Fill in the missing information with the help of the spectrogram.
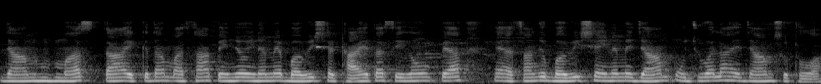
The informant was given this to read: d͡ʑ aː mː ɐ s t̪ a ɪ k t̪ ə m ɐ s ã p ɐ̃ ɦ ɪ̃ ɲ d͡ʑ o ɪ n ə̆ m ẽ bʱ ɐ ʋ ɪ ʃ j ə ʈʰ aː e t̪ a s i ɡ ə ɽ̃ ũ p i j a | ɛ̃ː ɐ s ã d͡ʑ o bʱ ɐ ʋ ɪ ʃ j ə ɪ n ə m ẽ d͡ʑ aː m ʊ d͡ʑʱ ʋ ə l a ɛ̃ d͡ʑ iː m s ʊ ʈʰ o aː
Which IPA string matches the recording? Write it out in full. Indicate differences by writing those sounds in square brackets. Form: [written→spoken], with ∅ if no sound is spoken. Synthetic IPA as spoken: d͡ʑ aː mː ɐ s t̪ a ɪ k [t̪→d̪] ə m ɐ s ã p ɐ̃ ɦ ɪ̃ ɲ d͡ʑ o ɪ n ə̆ m ẽ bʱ ɐ ʋ ɪ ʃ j ə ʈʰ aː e t̪ a s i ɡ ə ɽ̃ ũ p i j a | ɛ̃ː ɐ s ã d͡ʑ o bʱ ɐ ʋ ɪ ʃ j ə ɪ n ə m ẽ d͡ʑ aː m ʊ d͡ʑʱ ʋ ə l a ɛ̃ d͡ʑ [iː→aː] m s ʊ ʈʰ o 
